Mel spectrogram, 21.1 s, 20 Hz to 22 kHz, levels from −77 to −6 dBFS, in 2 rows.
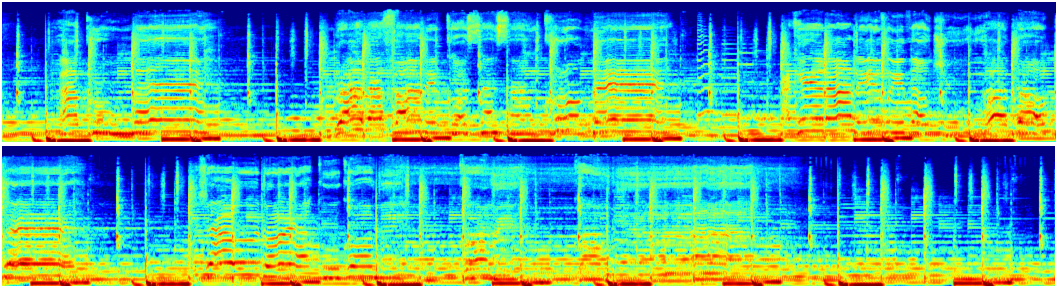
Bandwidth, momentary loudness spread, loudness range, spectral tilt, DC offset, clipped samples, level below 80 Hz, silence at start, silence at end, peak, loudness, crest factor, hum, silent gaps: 17 kHz; 6 LU; 1 LU; -6 dB/octave; under 0.1%; under 0.1%; -16 dBFS; 0 s; 0 s; 0 dBFS; -13 LUFS; 10 dB; none; none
